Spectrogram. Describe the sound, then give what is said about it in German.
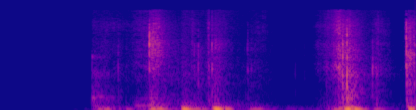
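A paper envelope is ripped open after a short silence. Several rough tearing and rustling bursts come in quick succession at a moderate level. “Das Ding der Woche kommt als Foto zu dir und steckt in diesem Umschlag. Und ich würde dich bitten, das einmal aufzumachen. Ich darf öffnen? Du darfst richtig aufreißen.”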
